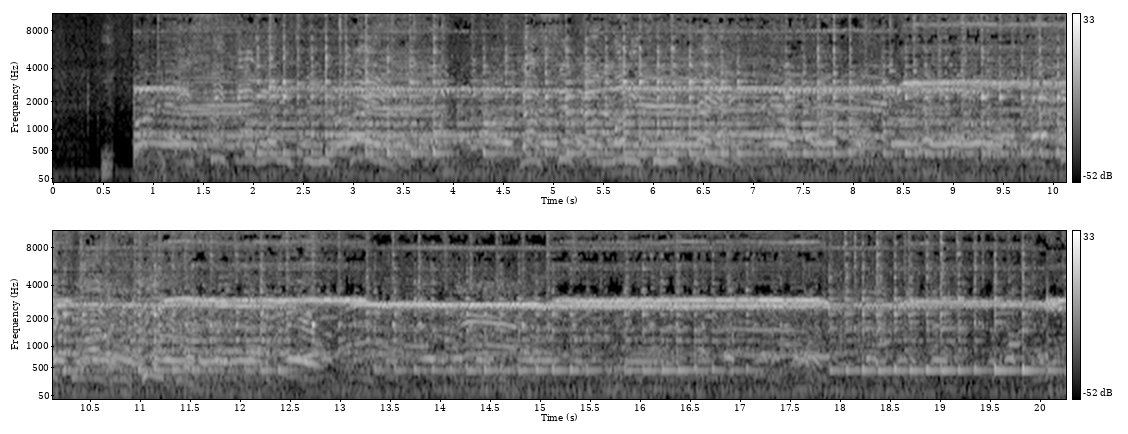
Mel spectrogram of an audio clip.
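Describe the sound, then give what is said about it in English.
A loud, dense protest crowd at Collect Pond Park outside the courthouse ahead of the Trump arraignment chants 'lock him up' and shouts nonstop while shrill whistles hold long, steady high notes above the voices for the whole stretch, after a brief quiet opening. “There's the loud noises, the whistles you hear.”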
